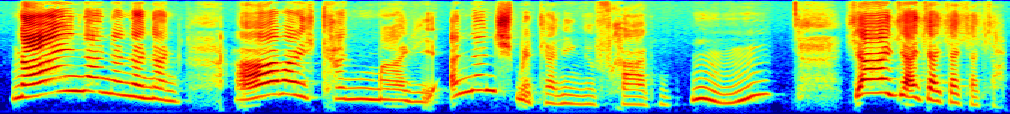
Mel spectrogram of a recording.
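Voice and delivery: high, rattled-off repeats in a butterfly voice; chattery butterfly. Acted. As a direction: chatter high, eager to help.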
